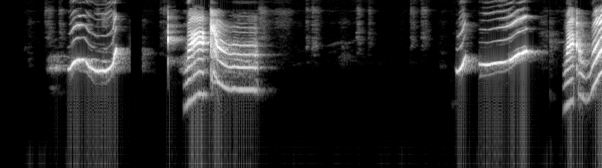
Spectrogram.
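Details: Speech-like mimicry from a talking pet parrot: four clear bursts, with wavering rising and falling syllables, a dense harmonic phrase and a final upward sweep, separated by pauses of about a second.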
